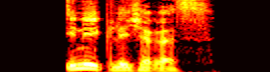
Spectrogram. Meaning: strong/mixed nominative/accusative neuter singular comparative degree of inniglich
- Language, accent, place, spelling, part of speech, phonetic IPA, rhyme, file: German, Germany, Berlin, inniglicheres, adjective, [ˈɪnɪkˌlɪçəʁəs], -ɪnɪklɪçəʁəs, De-inniglicheres.ogg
